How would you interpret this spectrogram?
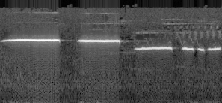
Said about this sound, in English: In the east, you're more likely to hear the sweet, wavering song of the white-throated sparrow. It seems to say, oh, sweet Canada, Canada.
